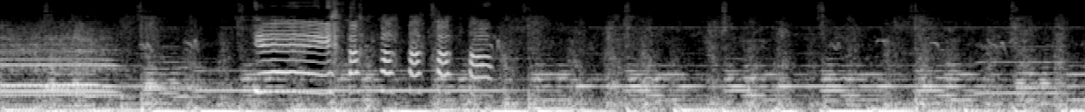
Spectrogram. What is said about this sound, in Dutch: Jopie zwaait naar de koeien. De koeien loeien naar Jopie.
